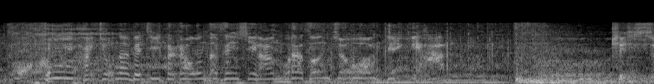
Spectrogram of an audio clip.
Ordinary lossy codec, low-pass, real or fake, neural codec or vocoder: none; 7.2 kHz; fake; codec, 16 kHz, 4 kbps, FunCodec, trained on LibriTTS, 50 frames a second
